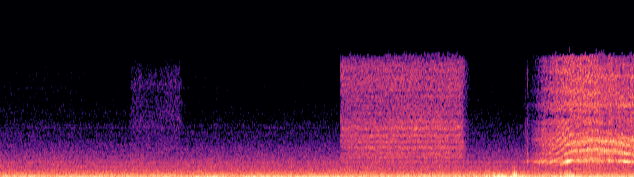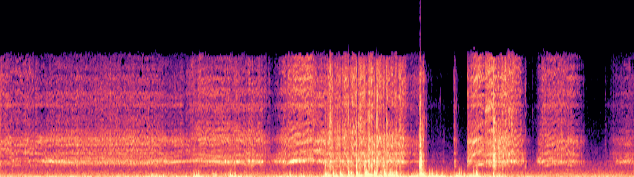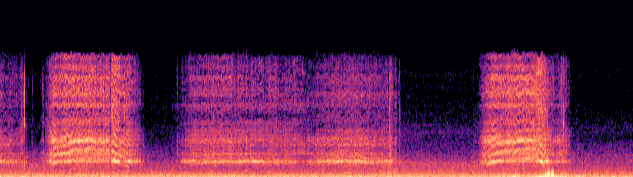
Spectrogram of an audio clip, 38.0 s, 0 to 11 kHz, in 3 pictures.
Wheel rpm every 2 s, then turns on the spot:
0, 0, 0, 0, 0, 80, 110, 90, 80, 110, 70, 90, 30, 100, 40, 60, 40, 70, 20.
none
